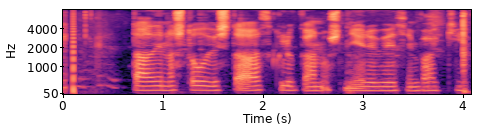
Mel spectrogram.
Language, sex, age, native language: Icelandic, female, 14, Icelandic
